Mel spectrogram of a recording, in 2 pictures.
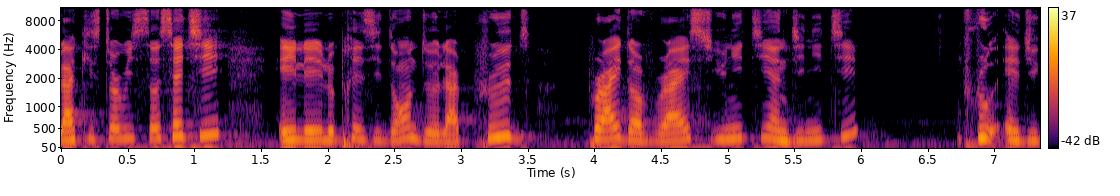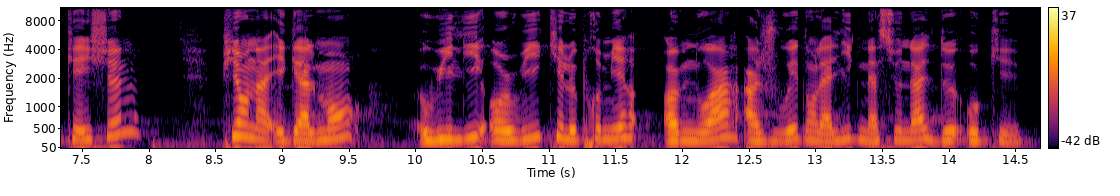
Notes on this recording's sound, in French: Dans cet épisode enregistré en direct du bar Le Coude, à l’Université de Moncton.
